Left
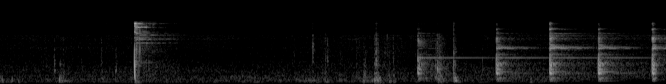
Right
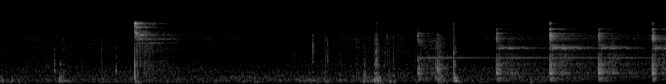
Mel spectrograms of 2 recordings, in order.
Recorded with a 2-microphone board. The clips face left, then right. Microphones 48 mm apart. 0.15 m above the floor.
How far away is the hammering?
About 1.0 m.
